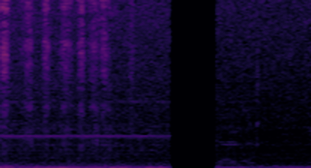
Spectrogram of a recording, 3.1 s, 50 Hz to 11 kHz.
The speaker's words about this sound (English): You have 1 minute to plan your answer. Here is a pencil and paper to make notes.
